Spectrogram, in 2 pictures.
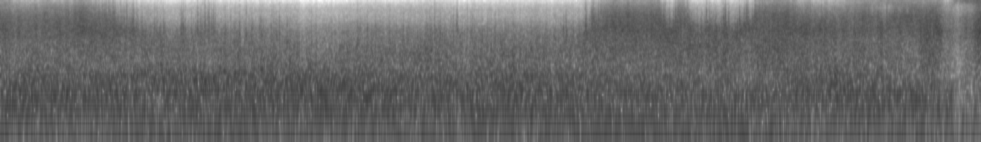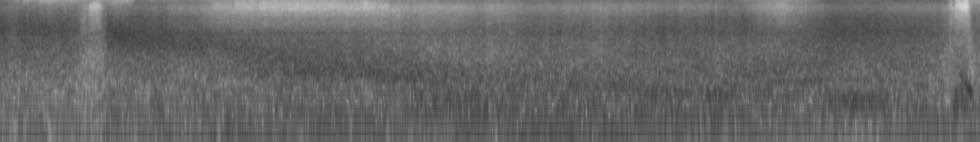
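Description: Rushing airflow of a wingsuit freefall buffeting a GoPro action camera's microphone: a loud, steady wind roar that eases briefly about halfway through as the camera rolls.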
